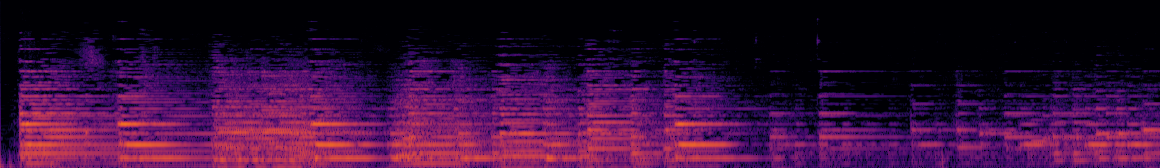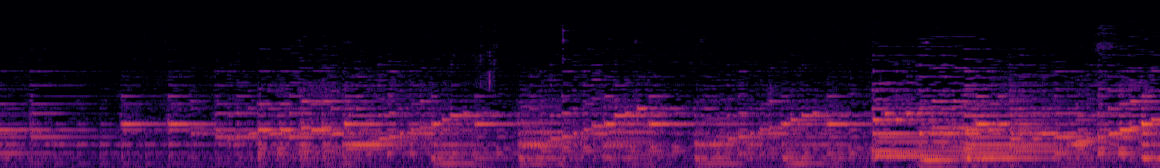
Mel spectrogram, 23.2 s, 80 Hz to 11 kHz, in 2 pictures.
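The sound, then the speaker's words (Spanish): A classical sonata for two pianos, with fast, bright passages where both instruments interlock in rapid runs and chords. The piano sound stays unaccompanied and moderately loud, easing into a lighter texture midway before busier figures return. “a 10 minutos de Mozart, concretamente a la sonata K448 para dos pianos, que suena así.”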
